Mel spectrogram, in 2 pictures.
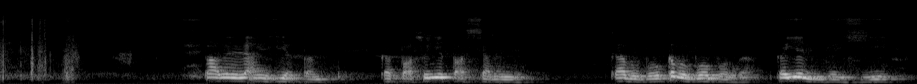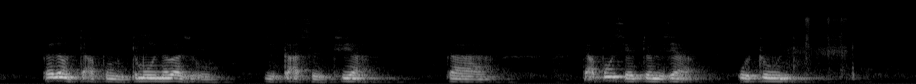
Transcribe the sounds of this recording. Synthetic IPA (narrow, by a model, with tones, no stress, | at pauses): pa˨ʔa˦bɨ˦n˦la˦ʔa˦n˦ʒi˦a˨pa˦m | ka˨pa̰˨ʔa˨so˦ɲɛ˦pa̰˨ʔa˨sa˨bɨ˦nː˦ɨ˨ | ka˦bka˦bɛ˨bɔ˦bɔ˨bɨ˨ɡa˨ka˦jɛ˦˨liː˨ɡa˨ʒi˨i˦ | ka˦da˦ŋ˨ta̰˨ʔpʊ˨ŋn̩˨tʊ˦ma˦nɨ˦ba˦zʊ̰˨ʔʊ˨ | ŋ̩˨ka̰˨ʔa˨sɨ˨tʰu˦ja˦ | ka˨ | ta˨ʔpʊ˦ŋ˦sɛ˨lto˦mza˦˨ | o˦toː˦nɨ˨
